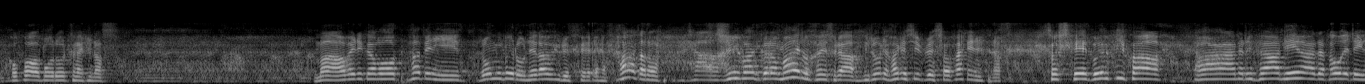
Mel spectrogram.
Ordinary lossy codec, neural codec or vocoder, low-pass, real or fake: none; codec, 24 kHz, 0.9 kbps, WavTokenizer, small release; 7.2 kHz; fake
